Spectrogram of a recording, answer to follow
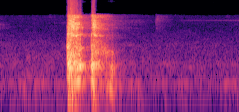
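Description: A person coughing twice in quick succession, a short double cough lasting about half a second.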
